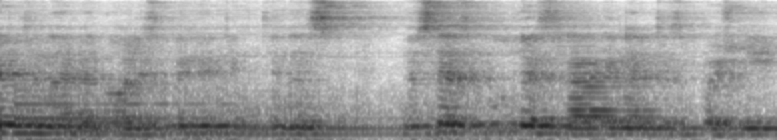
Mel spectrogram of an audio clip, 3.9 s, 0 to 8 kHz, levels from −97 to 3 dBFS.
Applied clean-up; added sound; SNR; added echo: neural separator model SepFormer DNS4.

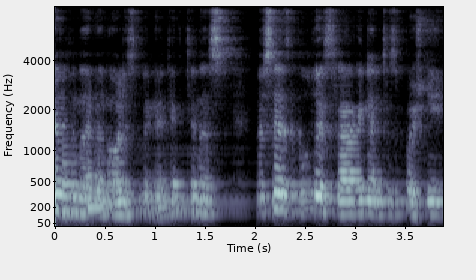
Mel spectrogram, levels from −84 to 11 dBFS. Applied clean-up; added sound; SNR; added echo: neural mask model DeepFilterNet 3.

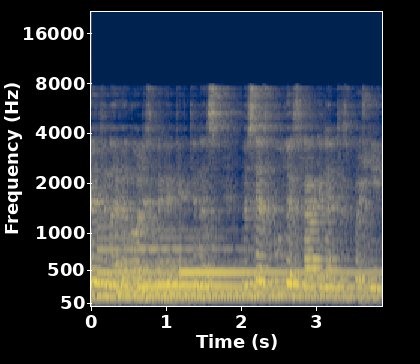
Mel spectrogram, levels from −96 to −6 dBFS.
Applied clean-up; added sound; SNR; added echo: none; Piano; -1 dB; reverberation time 0.9 s.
